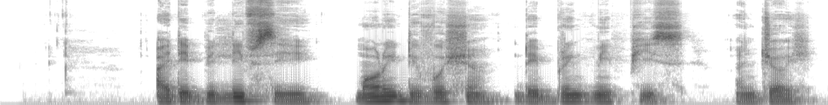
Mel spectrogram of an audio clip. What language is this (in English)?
Nigerian Pidgin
